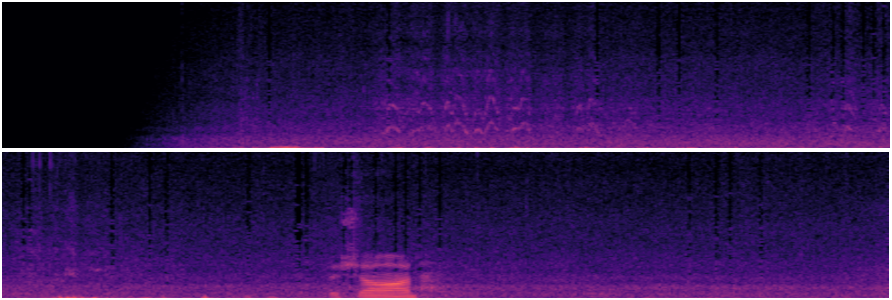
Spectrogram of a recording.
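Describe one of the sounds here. A river rushes and gurgles over rapids close by.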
